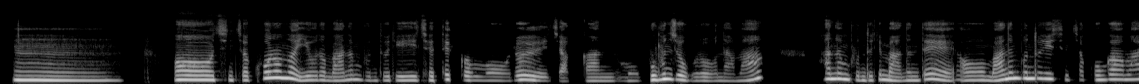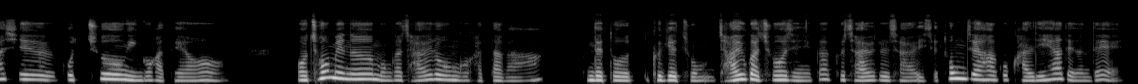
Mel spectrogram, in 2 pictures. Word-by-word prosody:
음. 185 -2 +3 0.5
어 210 -1 +6
진짜 200 -1 -6
코로나 290 +5 +5
이후로 195 0 -2
많은 195 +5 -4
분들이 185 0 -5
재택근무를 185 0 -3
이제 165 -1 -13
약간 165 0 -10
뭐 165 0 -15
부분적으로나마 180 - +1 0.6
하는 255 -1 +5
분들이 190 0 -5
많은데 190 +1 0
어 195 +1 -3
많은 220 +10 +4
분들이 275 -2 +3
진짜 210 -4 -18
공감하실 225 -1 -3
고충인 215 -1 +1
것 190 +1 -6
같아요. 175 +1 -7 0.7
어 200 0 +2
처음에는 245 -3 +5
뭔가 195 -1 -5
자유로운 205 +3 -2
것 180 - -11
같다가 175 +2 -11 0.4
근데 195 -1 +3
또 185 -2 0 0.2
그게 195 -1 +3
좀 175 -2 -10
자유가 215 +6 +4
주어지니까 200 0 -2
그 205 -2 -9
자유를 185 -1 -4
잘 175 -1 -10
이제 165 0 -13
통제하고 225 -6 +2
관리해야 190 +8 -2
되는데 185 -1 -9
195 Hz, 280 characters per minute, -23 LUFS, 180-220 Hz, 0.7 s, 어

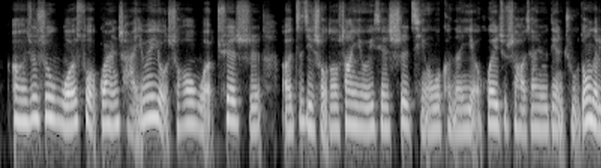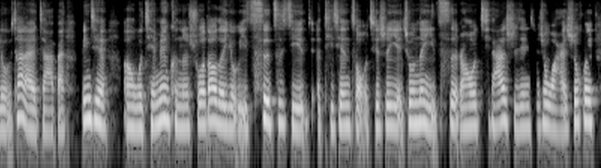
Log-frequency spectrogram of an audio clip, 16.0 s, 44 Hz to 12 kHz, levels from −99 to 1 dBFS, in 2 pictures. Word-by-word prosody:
呃， 210 -1 +2
就 225 +3 +2
是 230 +2 -1
我 195 -6 +4
所 205 - 0
观 190 -1 0
察 200 - -8
因 215 - -2
为 235 +1 +4
有 230 - +2
时 180 - -10
候 195 +2 0
我 175 -4 -3
确 215 -2 0
实， 165 -4 -6 0.3
呃， 160 - -1
自 175 +5 -6
己 180 -3 0
手 165 - -3
头 165 0 -3
上 190 +3 0
也 - - -1
有 165 -1 -2
一 175 - -1
些 175 -1 -3
事 185 +3 -2
情， 185 +2 -6
我 165 +1 -1
可 - - -8
能 155 - -4
也 155 - -2
会 190 -1 +1
就 185 +1 -8
是 180 +1 -7
好 155 -2 -3
像 165 +2 -5
有 160 0 -3
点 160 -1 -4
主 - - -9
动 210 +3 +4
地 190 - +5
留 160 -2 -1
下 240 0 +1
来 160 -8 +3
加 150 -1 -5
班。 - - -4 0.2
并 220 +1 +5
且， 195 -5 +3 0.2
呃， 170 0 +1
我 170 - +1
前 180 +2 -1
面 220 +2 +5
可 195 -2 -2
能 170 0 0
说 185 +2 +2
到 210 +1 +6
的 185 - +4
有 170 -2 -1
一 - - 0
次 210 +5 +4
自 200 0 -2
己， 170 -2 -1
呃， - - -6
提 170 - -7
前 180 +1 +1
走， - - -1
其 175 - -3
实 180 +1 +1
也 175 - +1
就 195 -1 +2
那 195 +1 +4
1 175 - 0
次， 185 -2 -2
然 170 - -1
后 175 +1 +2
其 180 +1 -8
它 185 +1 0
的 210 - +5
时 200 -5 -6
间 175 +1 -2
其 170 - -19
实 190 +1 +1
我 170 -2 +2
还 160 +1 -3
是 180 +5 +1
会 205 0 +4
180 Hz, 320 characters per minute, -23 LUFS, 170-200 Hz, 0.3 s, 到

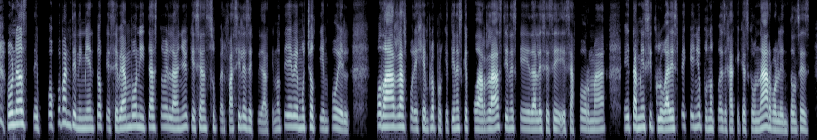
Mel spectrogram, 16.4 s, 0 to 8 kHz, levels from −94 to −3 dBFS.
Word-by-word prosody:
unas 230 +1 +6
de 185 -1 -7 0.2
poco 215 +5 -9
mantenimiento, 190 -7 -2
que 165 -4 -12
se 170 - -4
vean 180 +2 +2
bonitas 185 -2 -1
todo 190 -1 -8
el 180 -2 -5
año 165 +3 -1
y - - -11
que 180 -2 -6
sean 175 +1 -3
superfáciles 165 +2 -6
de 155 - -5
cuidar, 135 -2 -9
que - - -25
no 165 +2 -11
te 175 +6 -15
lleve 195 -1 -1
mucho 180 +1 -3
tiempo 165 +1 -9
el 145 -4 -3 0.5
podarlas, 195 -2 +8
por 175 -4 -9
ejemplo, 170 +2 -4
porque 155 -2 -11
tienes 170 +1 -5
que 170 - -5
podarlas, 160 +4 +4
tienes 170 -2 -5
que 160 -2 -8
darles 150 0 -2
ese 155 +1 -5
esa 145 - -5
forma. 155 -1 -3 0.4
Eh 180 0 -5
también, 185 +1 +2
si 210 +3 -6
tu 165 -1 -7
lugar 160 0 +4
es 170 +1 -2
pequeño, 200 0 -9
pues, 170 -2 -10
no 165 - -3
puedes 165 +1 -9
dejar 150 -1 -3
que 150 - -18
crezca 150 +1 -7
un 150 +1 -6
árbol, 180 -7 +7
entonces. 140 +1 -6
170 Hz, 195 wpm, -24 LUFS, 155-190 Hz, 0.5 s, podarlas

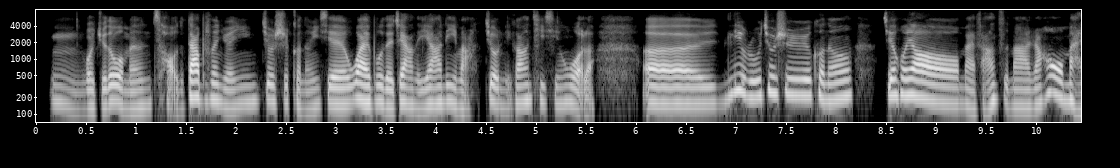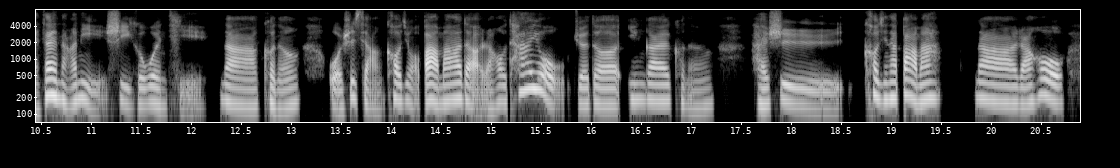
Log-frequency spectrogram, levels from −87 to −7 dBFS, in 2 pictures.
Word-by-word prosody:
嗯， 160 -6 -11
我 140 0 -1
觉 145 - -4
得 170 +1 +3
我 160 - +2
们 135 +2 -6
吵 150 - -4
的 130 - -11
大 200 +9 +8
部 175 - -11
分 180 0 -2
原 140 0 -5
因 165 +2 -9
就 175 - -3
是 165 -1 -3
可 155 -2 -7
能 130 0 -10
一 145 - -8
些 155 0 +2
外 170 +1 +6
部 165 0 -2
的 145 -2 +1
这 170 - +2
样 150 -2 -1
的 130 - -7
压 155 +3 0
力 165 -1 -4
嘛， 135 - -4
就 170 - +1
你 150 - -8
刚 165 0 0
提 175 -1 -9
醒 160 0 -9
我 160 -2 +1
了。 - - -4 0.4
呃， 155 -1 +4 0.2
例 240 +7 -2
如 205 -4 0
就 245 +3 -1
是， 220 -2 0
可 200 - -1
能 190 +4 0 0.3
结 220 - +1
婚 220 0 +2
要 175 -6 +6
买 150 -3 -5
房 165 +7 -5
子 165 -2 -11
嘛， 145 -1 -2
然 155 +3 -3
后 240 -1 +4
买 180 -1 -4
在 220 0 +5
哪 170 -4 -3
里？ 170 -9 -6
是 175 - -3
一 155 - -5
个 150 +1 -5
问 155 -2 -3
题。 180 -3 -14
那 150 -5 0
可 160 - -4
能， 145 +2 -5 0.3
我 135 - -1
是 200 - -1
想 190 - -5
靠 190 -2 0
近 170 -1 -7
我 - - -7
爸 170 -1 +7
妈 175 +3 +2
的， 170 -3 +2
然 - - -6
后， 165 +1 -3
他 265 - -1
又 280 -3 +1
觉 155 -1 -3
得 150 -1 0
应 180 0 -8
该 175 -1 +1
可 165 - -12
能 145 0 -13 0.3
还 150 -2 -4
是， 150 -7 -4 0.2
靠 215 - 0
近 185 0 -4
他 195 - +1
爸 220 -3 +4
妈。 190 +2 0 0.3
那 175 -5 +1
然 160 +1 -1
后， 185 -5 +2
165 Hz, 265 characters per minute, -24 LUFS, 150-185 Hz, 0.4 s, 大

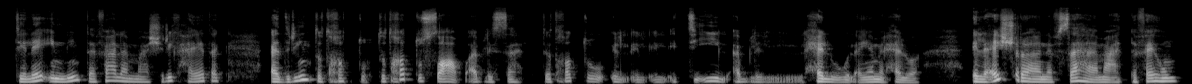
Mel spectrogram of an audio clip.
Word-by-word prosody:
تلاقي 145 +6 +2
إن 135 -2 +3
أنت 195 +7 0
فعلًا 155 +5 -2
مع 125 -3 -4
شريك 140 +8 -2
حياتك 155 +4 -5 0.4
قادرين 130 - +3
تتخطّوا، 145 -9 -6
تتخطّوا 230 - -2
الصعب - - +5
قبل 130 - -5
السهل، 115 -2 -4 0.2
تتخطّوا 140 +3 -6
ال 120 -4 -7
ال 105 -1 -11
ال 110 -1 -12
التقيل 145 +3 -3
قبل 120 -3 -6 0.4
الحلو 125 -5 +3
والأيام 110 +2 -1
الحلوة. 100 -3 -3 0.6
العِشرة 130 - +5
نفسها 115 +3 +3
مع 110 -1 0
التفاهم 150 +8 +1
130 Hz, 130 wpm, -27 LUFS, 115-150 Hz, 0.6 s, الصعب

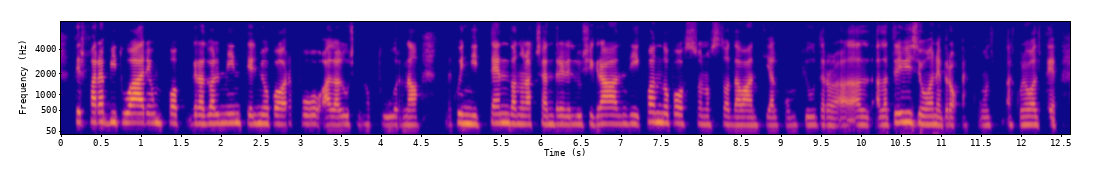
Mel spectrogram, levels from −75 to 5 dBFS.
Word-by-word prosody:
per 225 -1 -1
far 220 0 +4
abituare 215 -1 +6
un 205 -1 -4
po' 200 0 -2
gradualmente 195 +1 -1
il 185 - 0
mio 190 -1 -1
corpo 185 0 -2
alla 170 -1 +2
luce 180 +1 -6
notturna, 170 -1 -3 0.4
quindi 190 -4 -1
tendo 200 -1 +3
a - - 0
non 185 0 -3
accendere 180 0 0
le 175 - -2
luci 180 0 -5
grandi, 185 -1 +2
quando 220 -3 +1
posso 190 -1 -3
non 175 -1 -8
sto 175 +2 -6
davanti 165 0 -1
al 160 0 -5
computer 165 +1 -11
o 160 - -5
al - - -2 0.2
al 165 - -9
alla 170 +1 -3
televisione, 195 -5 +1
però 165 +1 -3
ecco 165 +2 -19
molt 165 0 -13
alcune 170 -3 -9
volte, 175 -1 -2
185 Hz, 175 wpm, -22 LUFS, 170-200 Hz, 0.4 s, abituare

